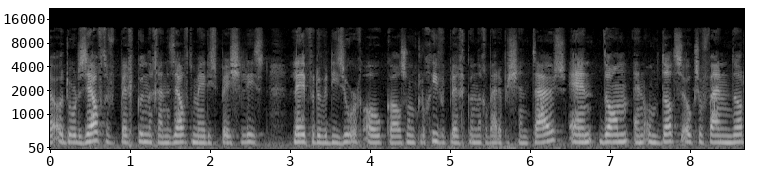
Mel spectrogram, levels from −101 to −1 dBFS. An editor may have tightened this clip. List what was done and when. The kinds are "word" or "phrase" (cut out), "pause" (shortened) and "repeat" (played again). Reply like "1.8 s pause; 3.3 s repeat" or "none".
3.9 s word; 7.3 s phrase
